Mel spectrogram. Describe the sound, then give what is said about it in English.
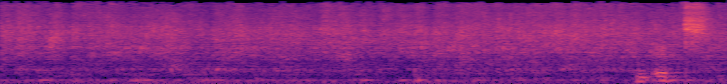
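Steady rush of water pouring into a bathtub being filled for a bath, with bubble bath added, a continuous even hiss that stays constant throughout, with a brief voice sound near the end. “It's bath time.”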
